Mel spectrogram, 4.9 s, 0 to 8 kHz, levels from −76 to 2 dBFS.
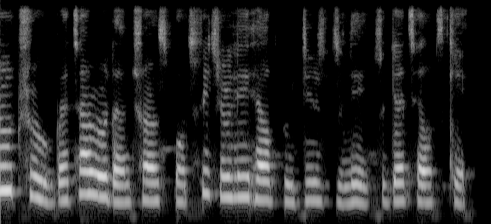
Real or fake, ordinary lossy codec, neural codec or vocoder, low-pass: fake; none; codec, 44.1 kHz, 2.6 kbps, SNAC; 7.2 kHz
